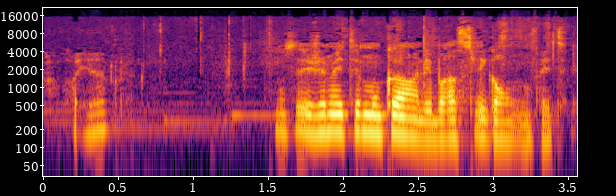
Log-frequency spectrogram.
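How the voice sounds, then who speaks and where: Low gravelly-voiced woman chatting through an unboxing. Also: fairly even intonation, quick pace, dark tone, faint music behind. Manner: chatty, rambling, self-mocking asides. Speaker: vlogger unboxing a subscription box. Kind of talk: casual unboxing chat.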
